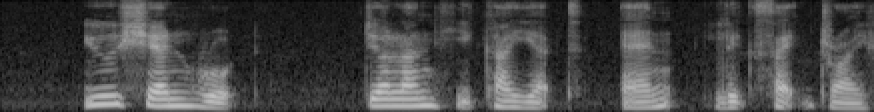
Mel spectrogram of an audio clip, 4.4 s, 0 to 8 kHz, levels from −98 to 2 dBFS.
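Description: Speech recording, no technical faults detected anywhere in the clip.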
